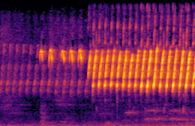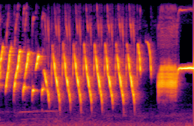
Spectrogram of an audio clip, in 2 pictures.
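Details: Singing canary: a soft start builds into a long, rapid, even trill of repeated notes that shifts into downward-sweeping chirps and ends on a loud rasping note.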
